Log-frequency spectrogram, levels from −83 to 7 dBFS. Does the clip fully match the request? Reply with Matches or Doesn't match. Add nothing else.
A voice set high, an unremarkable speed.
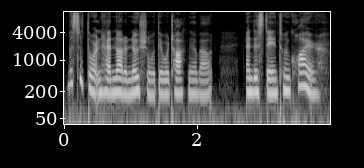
Doesn't match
